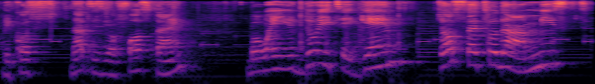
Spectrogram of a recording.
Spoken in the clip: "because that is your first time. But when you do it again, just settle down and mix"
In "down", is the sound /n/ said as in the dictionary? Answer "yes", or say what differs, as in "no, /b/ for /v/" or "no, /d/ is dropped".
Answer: no, /n/ is dropped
